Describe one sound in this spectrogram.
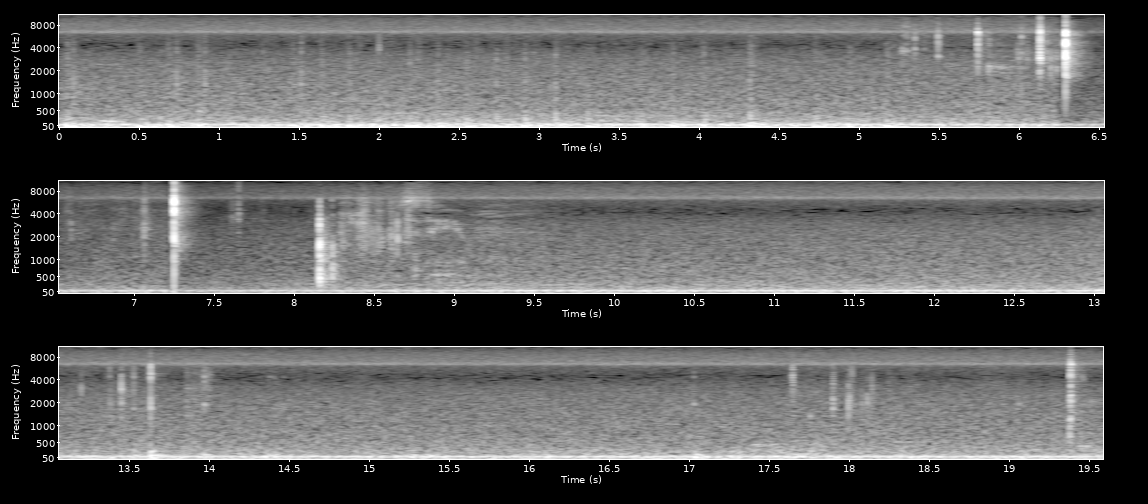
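A rubber stamp presses and rubs on paper.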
